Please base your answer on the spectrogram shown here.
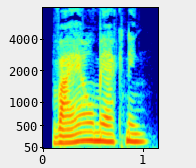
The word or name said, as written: vejafmærkning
